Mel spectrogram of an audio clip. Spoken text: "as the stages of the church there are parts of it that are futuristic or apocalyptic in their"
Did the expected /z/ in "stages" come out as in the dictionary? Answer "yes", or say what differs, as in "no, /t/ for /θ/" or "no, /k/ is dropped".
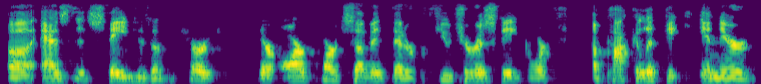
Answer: yes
